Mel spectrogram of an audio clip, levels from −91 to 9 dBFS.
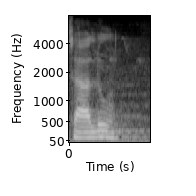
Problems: constant background noise, echo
